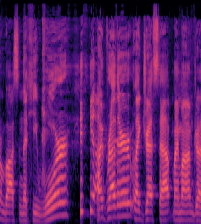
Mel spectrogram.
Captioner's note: laughs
